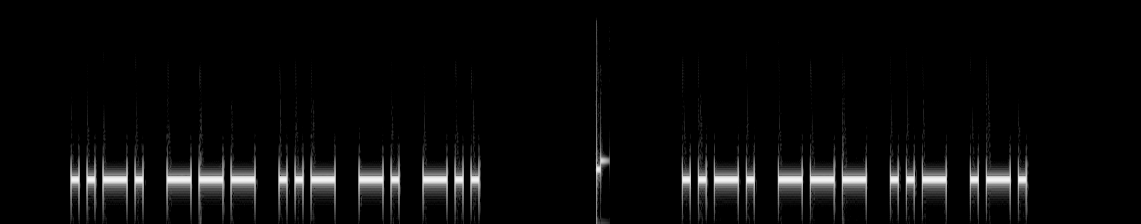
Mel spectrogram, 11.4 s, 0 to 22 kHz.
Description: Morse code, heard as a keyed tone, about 15 wpm, 700 Hz. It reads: FOUND FOUR
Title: Sentences from Top 300 Words - New Word Drill - 15wpm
